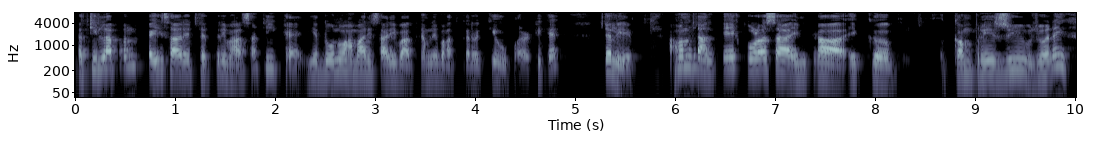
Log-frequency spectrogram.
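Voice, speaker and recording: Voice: mid-range voice, a little mellow, dull audio. A teacher giving an exam-prep grammar lesson, asking questions and answering them, checking in with short tags. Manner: repeats key points and checks with "है ना" and "yes or no".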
